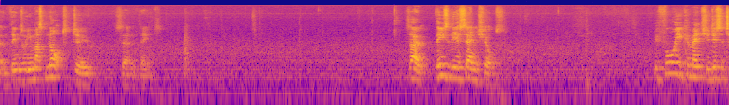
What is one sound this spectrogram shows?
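A man speaks calmly, pausing between phrases.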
